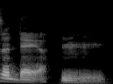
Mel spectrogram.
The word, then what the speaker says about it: Zendaya: Also, I'm pretty sure it's Zendaya. Oh, I deleted childhood memories for that pronunciation.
